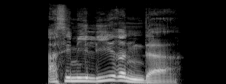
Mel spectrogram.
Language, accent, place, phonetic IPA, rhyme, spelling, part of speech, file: German, Germany, Berlin, [asimiˈliːʁəndɐ], -iːʁəndɐ, assimilierender, adjective, De-assimilierender.ogg
- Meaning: inflection of assimilierend: 1. strong/mixed nominative masculine singular 2. strong genitive/dative feminine singular 3. strong genitive plural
